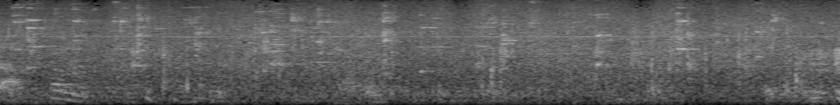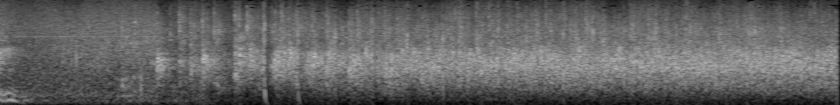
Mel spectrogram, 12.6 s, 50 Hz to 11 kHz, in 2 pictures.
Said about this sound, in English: Well, applause there for the Queen's speech, a speech which lasted just over 10 minutes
